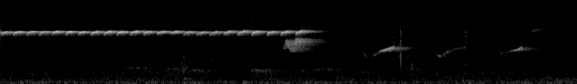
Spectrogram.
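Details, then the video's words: Tame pet Brown-throated sunbird raised from young, a fast high trill of rapid repeated notes lasting about three seconds, then a few short upslurred chirps after a pause. "Kolibri Wulung Jinak Gacor"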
